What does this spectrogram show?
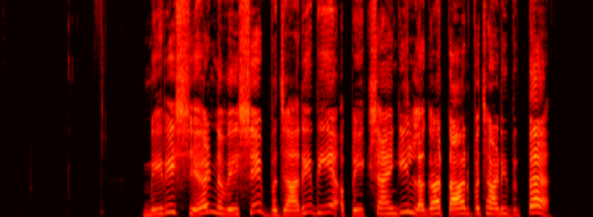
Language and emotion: Dogri, happy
